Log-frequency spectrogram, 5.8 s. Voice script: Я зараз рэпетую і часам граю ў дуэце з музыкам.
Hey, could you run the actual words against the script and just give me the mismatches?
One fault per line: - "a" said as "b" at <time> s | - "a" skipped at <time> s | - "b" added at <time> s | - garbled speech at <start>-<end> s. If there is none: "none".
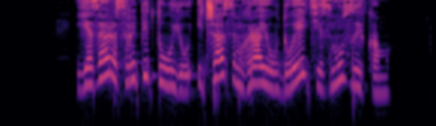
none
